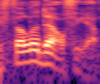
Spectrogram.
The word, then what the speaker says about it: Philadelphia: And that word for love is literally and pronounced exactly this way, Philadelphia.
